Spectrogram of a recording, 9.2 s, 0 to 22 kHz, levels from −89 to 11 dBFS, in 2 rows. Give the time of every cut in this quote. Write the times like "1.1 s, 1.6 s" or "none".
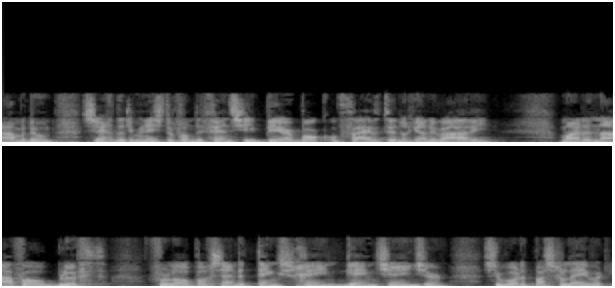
0.9 s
